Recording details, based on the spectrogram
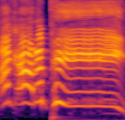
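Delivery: put-on very loud, very high kid shriek, "pee" stretched. Retelling a kid in the car needing to pee: imitating a child screaming. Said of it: "just screams it".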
